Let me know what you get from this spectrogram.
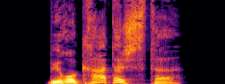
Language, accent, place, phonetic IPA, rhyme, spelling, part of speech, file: German, Germany, Berlin, [byʁoˈkʁaːtɪʃstə], -aːtɪʃstə, bürokratischste, adjective, De-bürokratischste.ogg
- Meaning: inflection of bürokratisch: 1. strong/mixed nominative/accusative feminine singular superlative degree 2. strong nominative/accusative plural superlative degree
